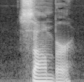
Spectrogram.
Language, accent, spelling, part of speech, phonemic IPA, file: English, US, somber, adjective / verb, /ˈsɑmbɚ/, En-us-somber.ogg
- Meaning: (adjective) US standard spelling of sombre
